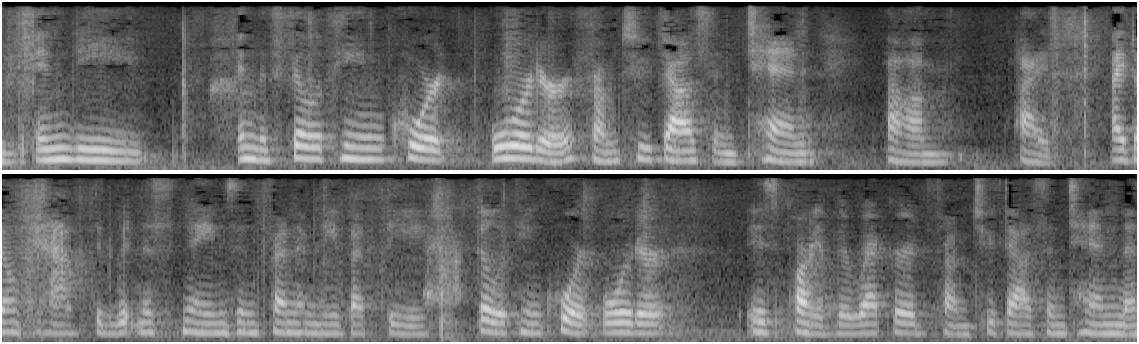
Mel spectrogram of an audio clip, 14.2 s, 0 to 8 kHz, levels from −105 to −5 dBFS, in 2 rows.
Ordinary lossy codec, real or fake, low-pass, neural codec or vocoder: MP3, 32 kbps; fake; 7.2 kHz; codec, 16 kHz, 0.8 kbps, ZipCodec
